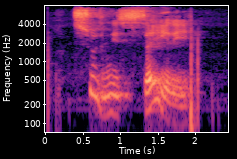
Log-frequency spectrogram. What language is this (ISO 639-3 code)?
kab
